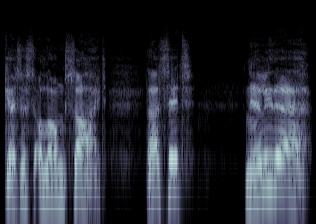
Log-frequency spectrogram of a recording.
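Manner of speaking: urging on. Acted. Beron urging rowers.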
